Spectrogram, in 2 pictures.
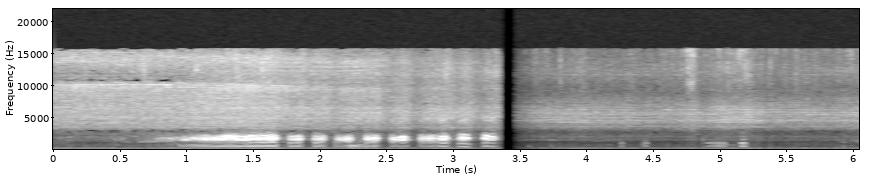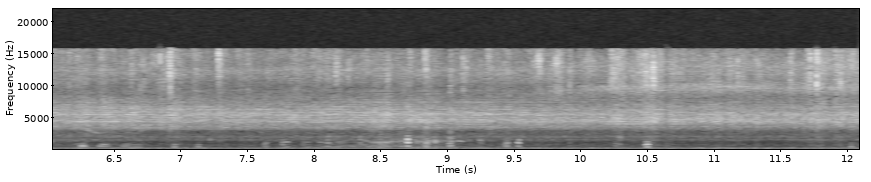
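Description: Gamefowl chickens calling: one loud drawn-out call about a second in runs into a rapid string of clucks, then the sound cuts off abruptly. Softer, scattered clucking follows.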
